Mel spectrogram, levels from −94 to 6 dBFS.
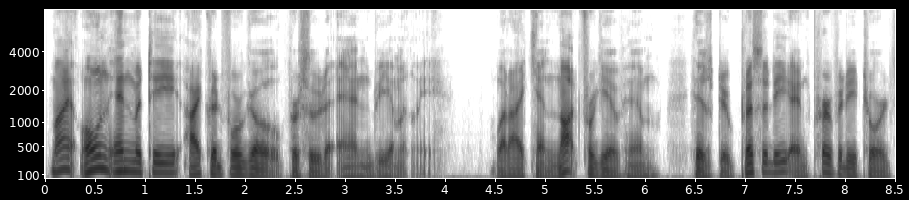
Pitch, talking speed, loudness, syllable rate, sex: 95 Hz, 140 wpm, -20 LUFS, 5.3 syllables/s, male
